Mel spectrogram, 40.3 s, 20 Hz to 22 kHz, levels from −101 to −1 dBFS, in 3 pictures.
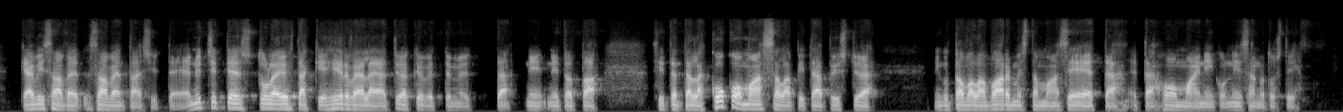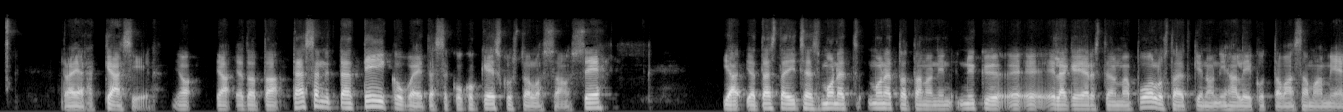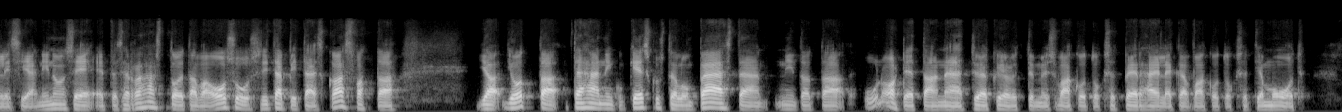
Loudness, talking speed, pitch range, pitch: -25 LUFS, 130 wpm, 90-120 Hz, 105 Hz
